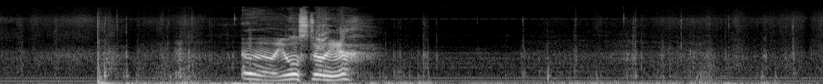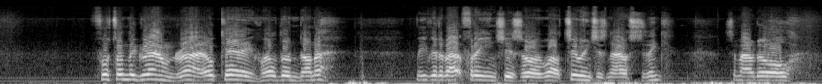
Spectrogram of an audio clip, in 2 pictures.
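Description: A hand bumps and rubs close against a microphone.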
